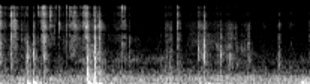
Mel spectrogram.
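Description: Rigid plastic trading-card holders being handled: faint rustling and light clicks, with one sharper click about a second in, as one cased card is put down and the next picked up.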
